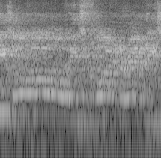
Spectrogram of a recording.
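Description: A man speaking indistinctly, with no clear words, like a race commentator heard over a stadium public-address system.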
